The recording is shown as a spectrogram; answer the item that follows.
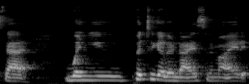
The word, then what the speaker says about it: niacinamide: Niacinamide.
